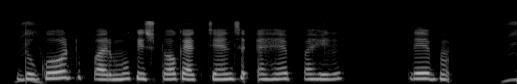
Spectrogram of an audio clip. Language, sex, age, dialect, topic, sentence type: Chhattisgarhi, female, 18-24, Northern/Bhandar, banking, statement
